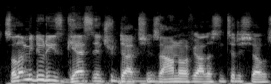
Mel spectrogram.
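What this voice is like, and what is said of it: Slightly slurred, drunk-sounding speech. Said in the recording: “that might be why I sound a little drunk. ... You are a little slurred over there. ... I'm a little tired”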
